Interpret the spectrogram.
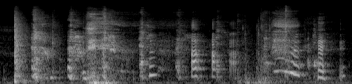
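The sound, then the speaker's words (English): A prolonged coughing fit: a rapid string of harsh, raspy coughs, one after another with barely a pause, fairly loud throughout and with no talking. “it's flu season. We got a cough”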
